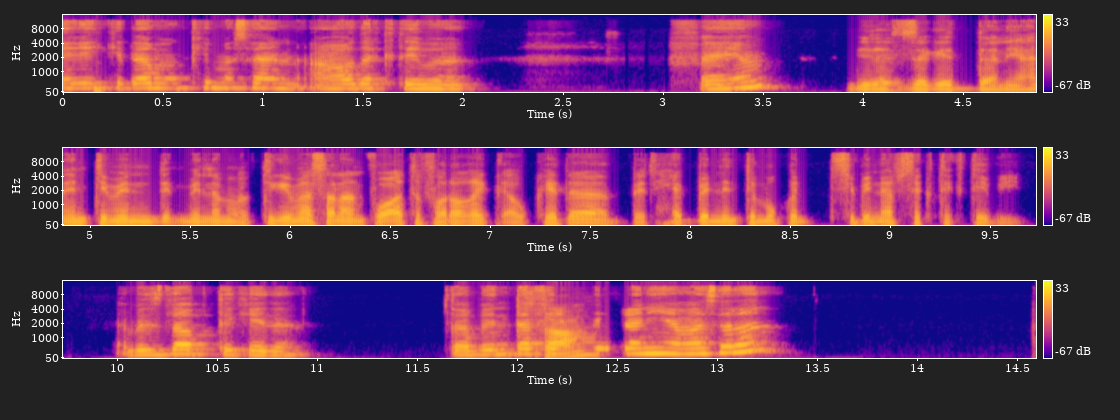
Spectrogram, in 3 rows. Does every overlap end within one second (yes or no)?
yes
